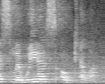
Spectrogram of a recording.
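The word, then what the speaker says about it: Appius Livius Ocella: element and yeah El yes ma'am can you pronounce Eric's maker name name Aus leas Oella okay thank you I I consulted a Latin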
